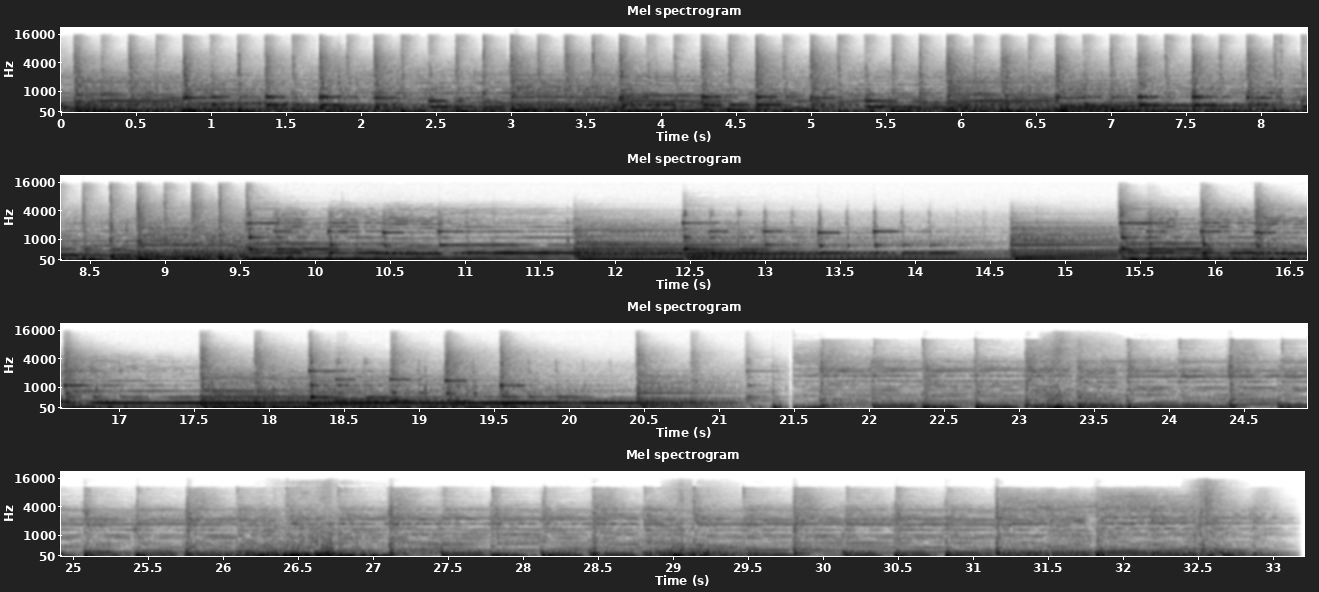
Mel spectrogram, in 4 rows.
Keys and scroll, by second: 1.1 alt+shift+ä, 1.6 alt+shift+ë, 1.8 alt+shift+´, 2.1 ctrl+alt+×, 2.4 alt+shift+æ, 2.6 alt+shift+ù, 2.7 alt+shift+è, 3.1 alt+shift+ý, 3.4 alt+shift+ê, 3.7 alt+shift+ù, 4.0 alt+shift+´, 4.4 alt+shift+æ, 5.0 alt+shift+ý, 5.3 alt+shift+è, 5.4 alt+shift+i, 5.6 alt+shift+â, 6.0 alt+shift+û, 6.3 alt+shift+´, 7.0 ctrl+alt+ù, 7.2 alt+shift+ì, 7.5 alt+shift+ù, 7.6 alt+shift+ī, 7.9 alt+shift+×, 8.1 alt+shift+ý, 8.3 alt+shift+ç, 8.4 alt+shift+ù, 8.6 alt+shift+´, 9.0 ctrl+alt+â, 9.2 alt+shift+ã, 9.8 alt+shift+å.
